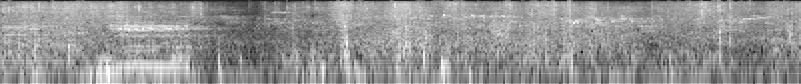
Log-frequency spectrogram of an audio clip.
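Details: Zwartbles sheep named LittleBit, an uncooperative ewe on a Zwartbles Ireland farm, recorded while grazing for a farm soundscape of soil biodiversity; a single low, steady, harmonic bleat lasting about a second, then scattered crisp ticks and rustling outdoor noise.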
